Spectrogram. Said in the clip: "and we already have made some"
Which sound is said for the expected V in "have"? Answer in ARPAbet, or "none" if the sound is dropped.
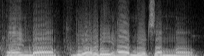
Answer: V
